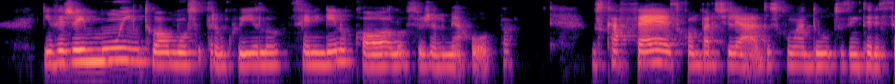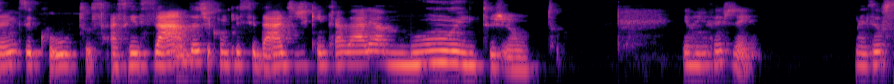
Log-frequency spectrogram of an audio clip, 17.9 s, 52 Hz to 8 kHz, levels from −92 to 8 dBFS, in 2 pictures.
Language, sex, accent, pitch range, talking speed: Portuguese, female, Brazilian, 165-195 Hz, 110 wpm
